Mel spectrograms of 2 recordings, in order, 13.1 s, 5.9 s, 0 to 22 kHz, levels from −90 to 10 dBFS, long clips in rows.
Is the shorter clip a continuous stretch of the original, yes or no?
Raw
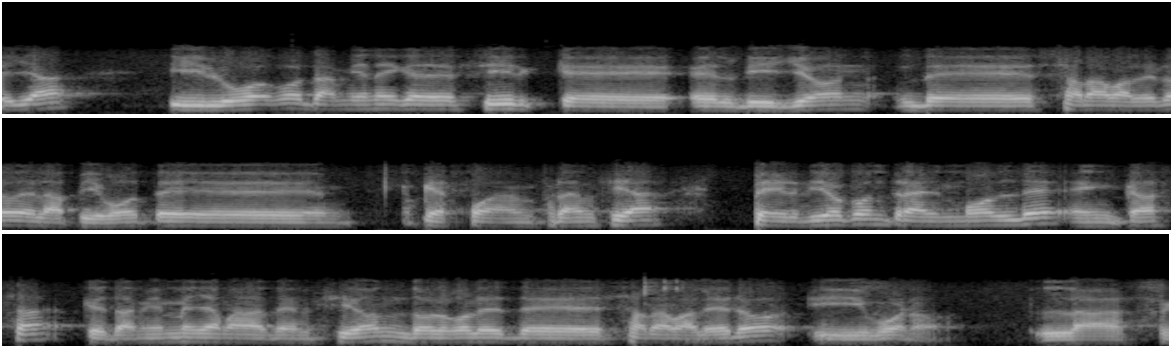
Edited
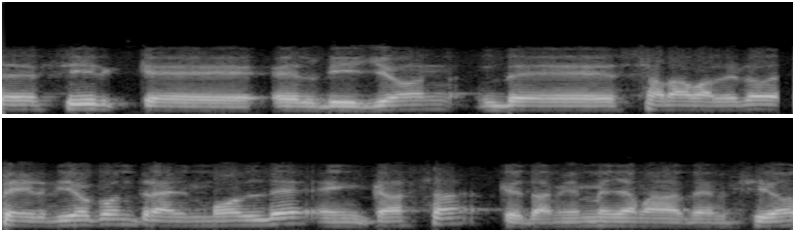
no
